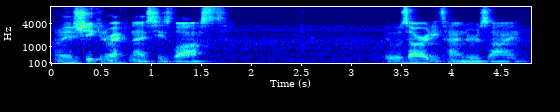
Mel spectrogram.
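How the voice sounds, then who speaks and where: Chatting over chess games against his viewers, a streamer wanders from point to point, peppering his talk with "like," false starts and jokes. He speaks low and steady at normal speed, with a little background noise.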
